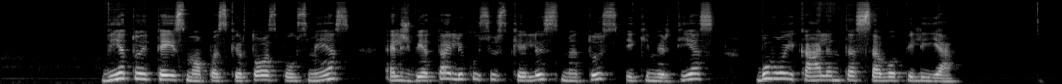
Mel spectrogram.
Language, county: Lithuanian, Alytus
